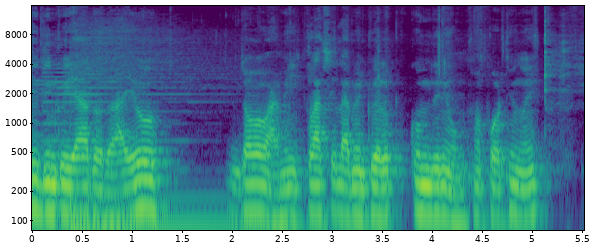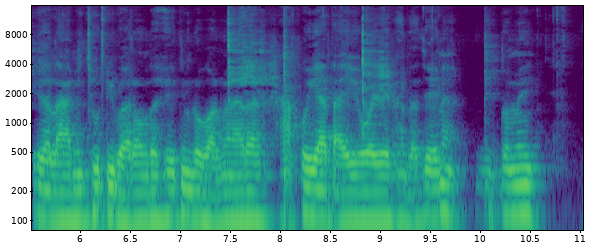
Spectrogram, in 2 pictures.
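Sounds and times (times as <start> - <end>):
man talking: 0.0 - 10.6.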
